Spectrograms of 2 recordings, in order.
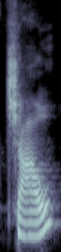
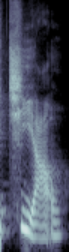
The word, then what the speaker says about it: ciao: and you get cha so that's why in the word ciao ciao we don't say qiao why because the eye's purpose is not to be pronounced the eyes just there to soften the scene so another example is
